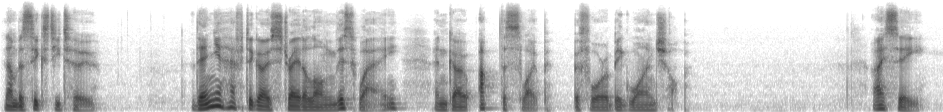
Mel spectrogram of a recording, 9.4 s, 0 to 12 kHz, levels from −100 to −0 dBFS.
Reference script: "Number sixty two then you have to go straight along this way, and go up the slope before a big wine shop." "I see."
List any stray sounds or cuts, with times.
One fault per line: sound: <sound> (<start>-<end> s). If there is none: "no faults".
no faults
